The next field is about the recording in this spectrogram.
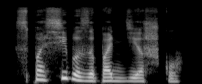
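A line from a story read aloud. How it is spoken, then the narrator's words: Snort. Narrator (Russian): фыркнула я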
